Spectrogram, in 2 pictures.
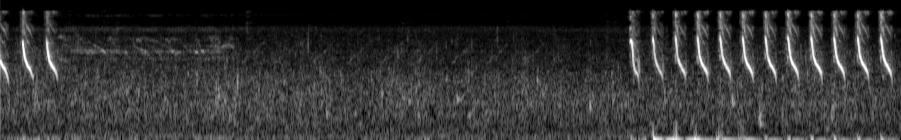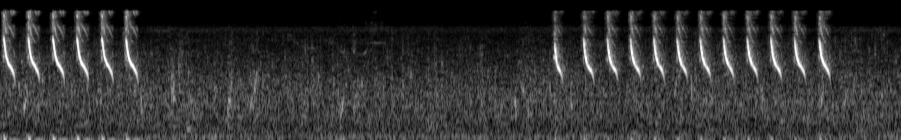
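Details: Bar-winged prinia giving its 'tembakan' bursts in the ciwah and cigun styles, described as sharp, clear and spaced by pauses: rapid strings of very high clicking notes, about eight per second, separated by silent gaps.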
